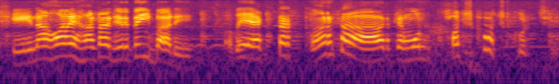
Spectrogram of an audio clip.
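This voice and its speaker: A woman's voice: sits high, animated, normal speed, a bit bright, lo-fi sound. A woman voicing a cheeky young boy in an exaggerated cartoon style. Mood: puzzled. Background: faint music.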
